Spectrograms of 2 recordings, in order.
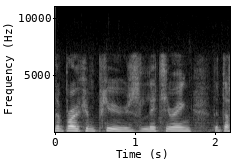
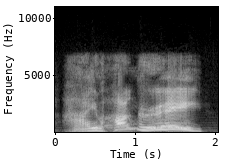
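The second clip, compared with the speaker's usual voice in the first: very loud, rough, rasping inhuman scream; 7 semitones higher, 11 dB louder than usual. Narrating a scene, voicing the scream from beneath the chapel floor: inhuman screaming voice. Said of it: "an inhuman scream that rises up from beneath the wooden floors".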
